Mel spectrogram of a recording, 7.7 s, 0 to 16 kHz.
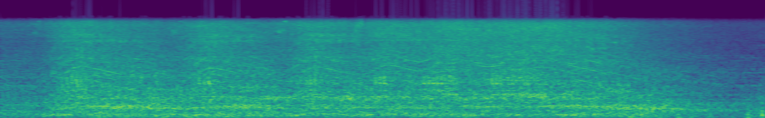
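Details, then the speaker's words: Ford Ranger 3.0 V6 that leaks a little oil, revved high: a busy, rattly top-end knock over the roar that does not occur at lower revs; owner suspects valve or lifter, unconfirmed. "yeah I don't rev it that High usually so I mean if if you don't rev it too high it won't make the sound I think it's valve or lifter and that's it let me know what you think"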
